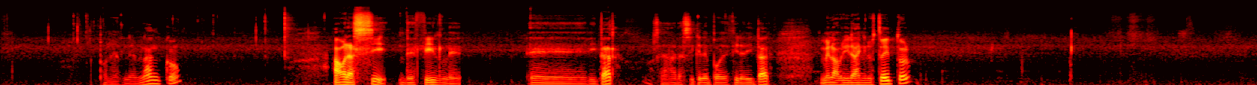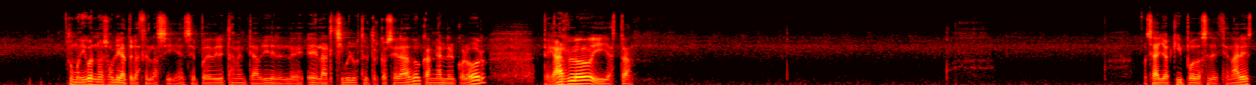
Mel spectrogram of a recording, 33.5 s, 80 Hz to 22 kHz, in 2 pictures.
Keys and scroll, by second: 0.7 Right, 1.0 BackSpace, 2.3 shift+b, 2.7 l, 3.6 o, 3.8 Return.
